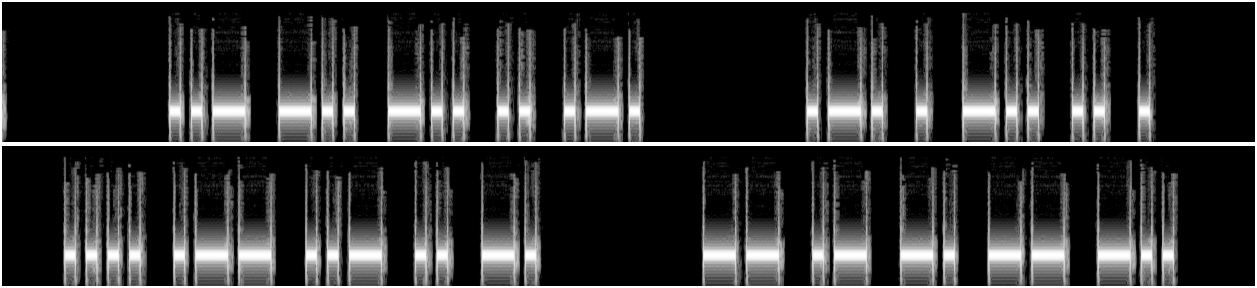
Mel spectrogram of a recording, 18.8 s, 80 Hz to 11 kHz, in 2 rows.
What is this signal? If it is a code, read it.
Morse code, heard as a keyed tone, about 15 wpm, 800 Hz. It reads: UDDIR REDIE HWUIN MANMD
